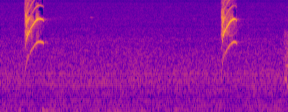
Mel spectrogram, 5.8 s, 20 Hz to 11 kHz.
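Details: Young Gloster canary, described as a new singer, dated 07/15/2016: two brief high chirps spaced about four seconds apart, each a fast upward-swept bright note, with soft room hiss between them.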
